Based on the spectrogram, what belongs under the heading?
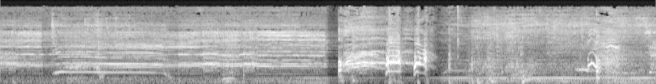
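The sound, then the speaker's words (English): A sudden, loud, strained death scream erupts midway, lasting about a second over a sustained electronic tonal background, followed by splashy, chaotic game-like sound effects. “Oh my God, that death scream was amazing!”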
